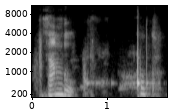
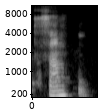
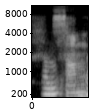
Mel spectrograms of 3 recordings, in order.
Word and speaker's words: sampu: Sambu. También se puede decir sampu. Pero nosotros aquí en Imbabura la P la pronunciamos como B en algunos casos. Entonces es sambo.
